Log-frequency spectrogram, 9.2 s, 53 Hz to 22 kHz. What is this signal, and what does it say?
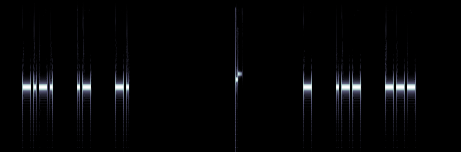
Morse code, heard as a keyed tone, about 22 wpm, spaced as for 12 wpm, 700 Hz. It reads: CAN TWO
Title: 3x Character Spacing - Top 100 Words - 22wpm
